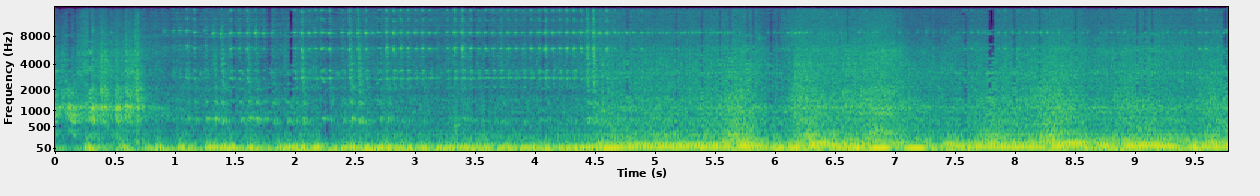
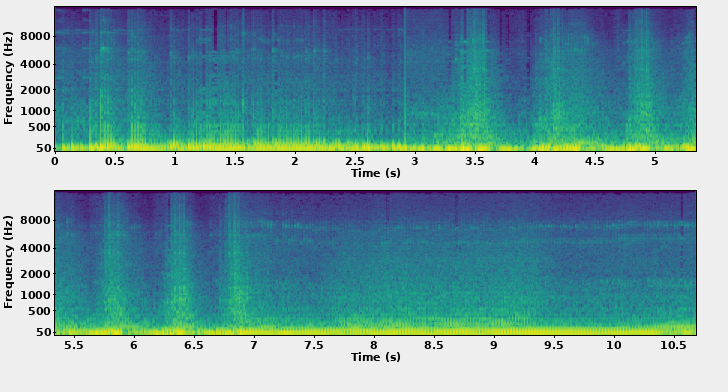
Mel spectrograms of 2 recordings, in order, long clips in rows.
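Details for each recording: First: Mk1 VW Rabbit 1.7L right after cat delete with roughly welded pipe; cranks, catches and settles into loud raspy idle with fast puffing tick from leaking exhaust welds. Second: Mk1 VW Rabbit 1.7L during catalytic-converter delete work: cranks and catches with a few rattles, then settles into a steady, even low idle; the engine sounds healthy.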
